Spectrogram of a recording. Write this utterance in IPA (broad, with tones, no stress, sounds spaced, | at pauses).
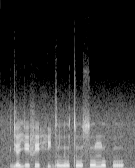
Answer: ɡ ɛ˧ j e˦ f e˦˨ h i˧ ɡ o˨ l o˨˦ t o˧ s o˦ m o˦˨ k͡p o˨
